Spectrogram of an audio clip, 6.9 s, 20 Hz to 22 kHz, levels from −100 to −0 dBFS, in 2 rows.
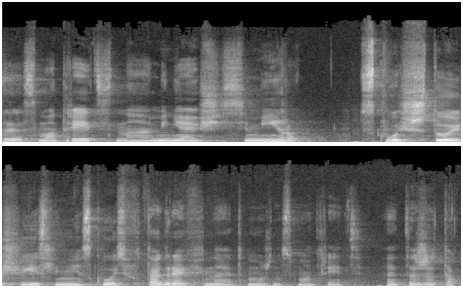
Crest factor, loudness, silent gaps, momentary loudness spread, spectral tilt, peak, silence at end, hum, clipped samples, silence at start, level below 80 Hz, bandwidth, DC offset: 18 dB; -19 LUFS; none; 14 LU; -4 dB/octave; -2 dBFS; 0 s; none; under 0.1%; 0 s; -42 dBFS; 19.5 kHz; under 0.1%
